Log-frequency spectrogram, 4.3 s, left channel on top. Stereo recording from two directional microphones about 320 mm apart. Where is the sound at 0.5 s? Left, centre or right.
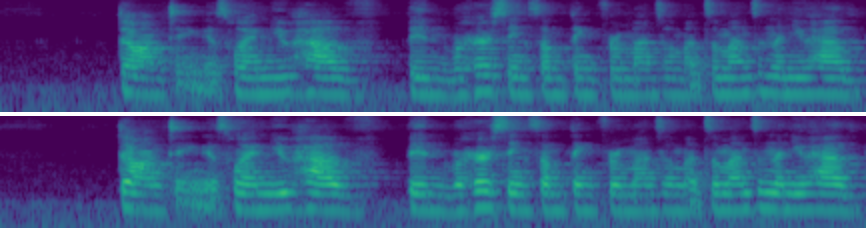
Centre.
